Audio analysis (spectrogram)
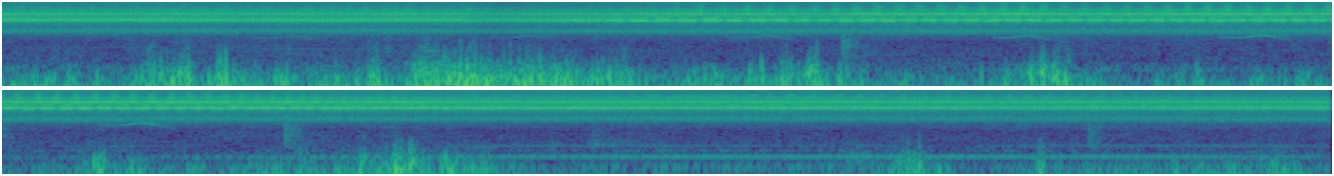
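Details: Cicadas in wooded countryside at Sakon Nakhon, Thailand, drone in a steady, high, shimmering buzz, with low rumbles and faint whistled notes beneath.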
